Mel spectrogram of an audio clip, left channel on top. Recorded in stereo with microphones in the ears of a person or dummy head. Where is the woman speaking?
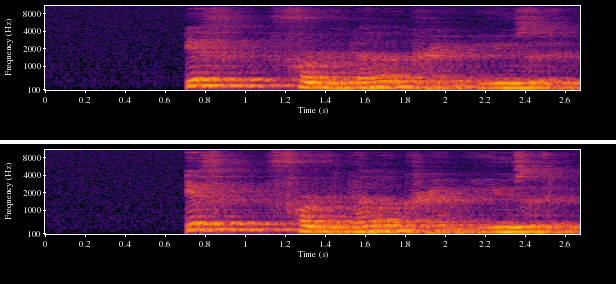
35° right (ahead or behind), 1.5 m.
